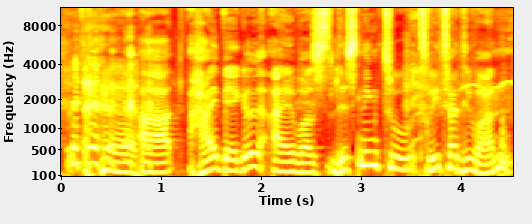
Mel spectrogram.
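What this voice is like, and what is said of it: Pretty good put-on German accent. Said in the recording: “The German accent, please. ... Pretty good.”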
